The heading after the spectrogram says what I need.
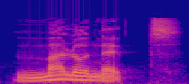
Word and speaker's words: malhonnête: Don't insist on the final E. Malhonnête. And here you get E accent circonflexe, so you pronounce it like E.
